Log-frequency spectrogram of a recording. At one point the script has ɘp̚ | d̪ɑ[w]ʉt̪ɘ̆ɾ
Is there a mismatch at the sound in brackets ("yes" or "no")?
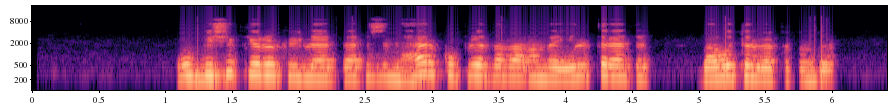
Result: no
